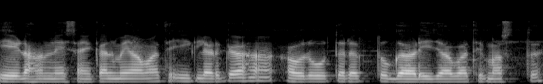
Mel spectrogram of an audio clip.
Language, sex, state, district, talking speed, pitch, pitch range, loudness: Chhattisgarhi, male, Chhattisgarh, Rajnandgaon, 210 wpm, 135 Hz, 130-140 Hz, -19 LUFS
